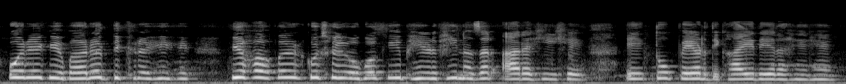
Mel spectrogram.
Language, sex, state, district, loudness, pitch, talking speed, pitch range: Hindi, female, Madhya Pradesh, Bhopal, -16 LUFS, 275 Hz, 170 wpm, 250-305 Hz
